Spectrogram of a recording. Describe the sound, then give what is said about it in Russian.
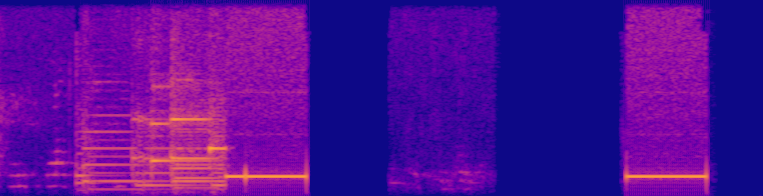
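Telephone ringback tone while a call is transferred to a finance department: two steady, low beeps, each under a second long, separated by a long pause and preceded by a short burst of melodic tones, with a faint low murmur in the gap. “Я сейчас переключу вас на наш финансовый отдел.”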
